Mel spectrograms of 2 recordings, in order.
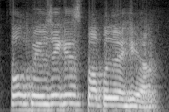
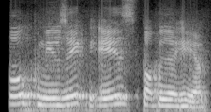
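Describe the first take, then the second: No difference in how they are said.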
